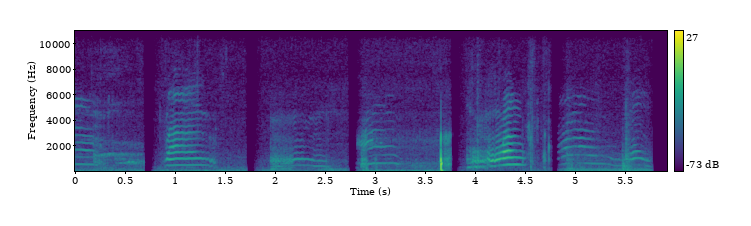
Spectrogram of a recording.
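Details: Rescued cat Grumpkin, now at home in Vienna, uttering a series of brief wavering meows with clear stacked harmonics, some bending upward, separated by short pauses; one sharp click midway.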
